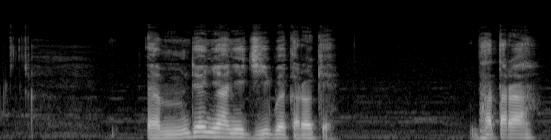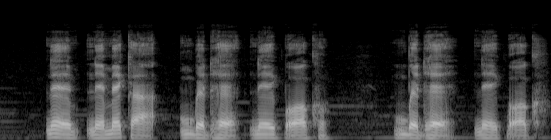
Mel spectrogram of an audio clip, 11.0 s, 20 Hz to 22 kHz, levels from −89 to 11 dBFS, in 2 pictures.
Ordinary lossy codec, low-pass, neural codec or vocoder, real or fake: none; 10.8 kHz; none; real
